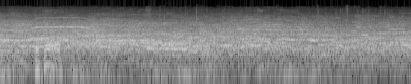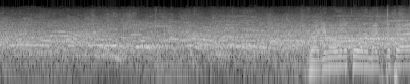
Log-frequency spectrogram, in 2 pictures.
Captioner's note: crowd cheering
